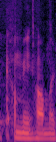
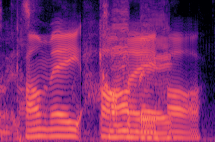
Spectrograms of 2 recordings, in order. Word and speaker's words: Kamehameha: Now I've got a cummy hummer car, so. You got a one. Fuck, is that not how you say it? No, it's Kamehameha.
